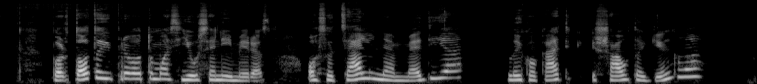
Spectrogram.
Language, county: Lithuanian, Vilnius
